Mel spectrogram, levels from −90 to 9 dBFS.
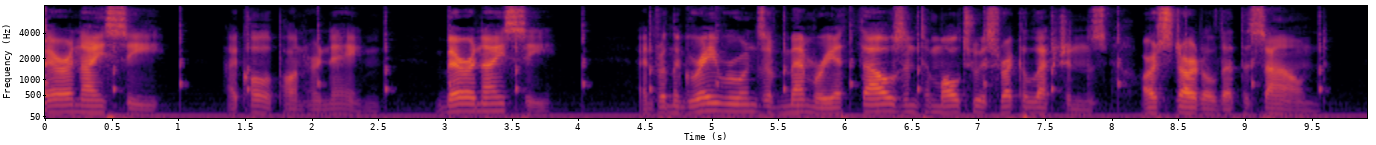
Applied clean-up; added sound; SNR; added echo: none; Tick-tock; 19 dB; none.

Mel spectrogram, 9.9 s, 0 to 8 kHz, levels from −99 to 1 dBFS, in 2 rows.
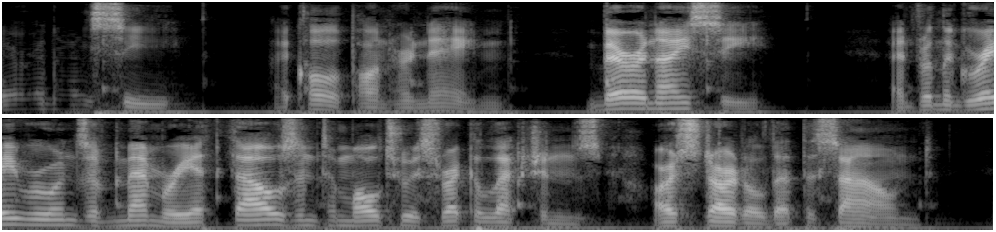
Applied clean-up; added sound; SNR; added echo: neural mask model DeepFilterNet 3.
